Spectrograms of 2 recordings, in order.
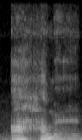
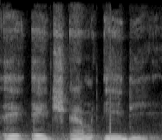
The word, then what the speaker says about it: Ahmed: said it right yeah ah mad yeah you gotta you gotta you gotta extend the H there's no C or K in there it's ah man wow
